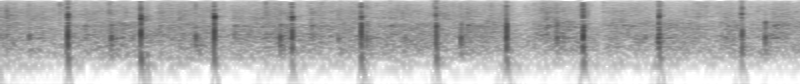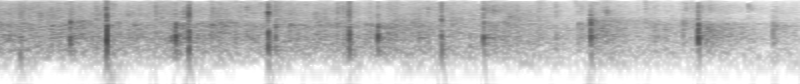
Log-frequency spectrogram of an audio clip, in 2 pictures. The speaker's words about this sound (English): When you want to give appreciation to another human being, you can clap your hands.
